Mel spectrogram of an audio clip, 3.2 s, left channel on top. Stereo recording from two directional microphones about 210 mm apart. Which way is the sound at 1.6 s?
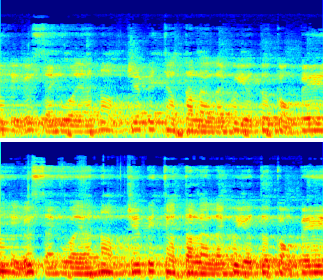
45° right (ahead or behind).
